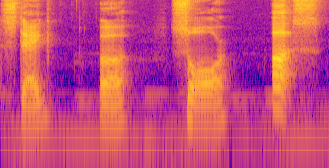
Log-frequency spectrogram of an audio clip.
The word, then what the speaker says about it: Stegosaurus: How to say it, Steg-a-saur-us.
